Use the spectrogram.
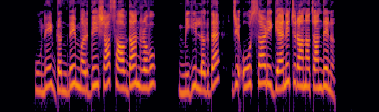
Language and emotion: Dogri, fearful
